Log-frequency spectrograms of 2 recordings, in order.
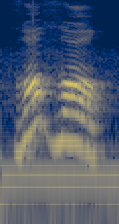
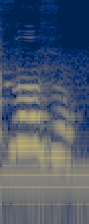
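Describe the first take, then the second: First: The final o is open and strong. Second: The final o is closed and weak. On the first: "som aberto" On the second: "o O vai perder a força"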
